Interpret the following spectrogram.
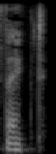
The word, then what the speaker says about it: Vacth: Vas the name pronounced vict comes from the Lorraine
